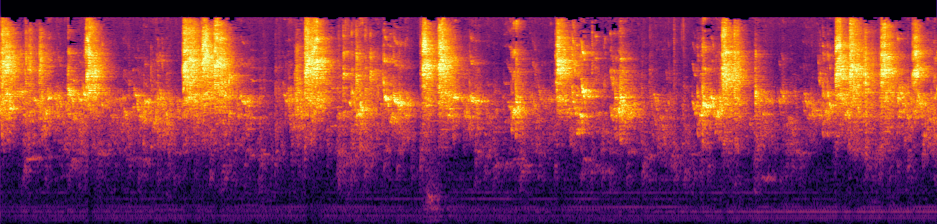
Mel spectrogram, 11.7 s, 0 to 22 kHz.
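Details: A group of parakeets calling around 2pm, with steady overlapping screechy chirps and squawks in rapid bursts, a faint low hum running underneath.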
